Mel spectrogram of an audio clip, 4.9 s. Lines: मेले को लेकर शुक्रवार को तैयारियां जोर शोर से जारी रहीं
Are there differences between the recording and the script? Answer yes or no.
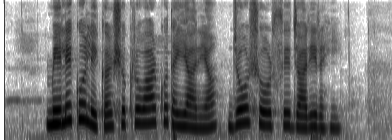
no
